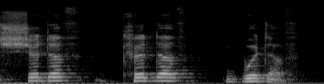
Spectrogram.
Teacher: we're kind of taking away the H and the A and we're just pronouncing the of should do uh if you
